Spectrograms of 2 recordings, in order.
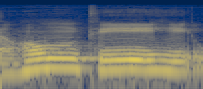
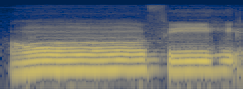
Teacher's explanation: والفاء من حروف الإظهار، هذه في أحكام الميم الساكنة نظهرها كما هي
